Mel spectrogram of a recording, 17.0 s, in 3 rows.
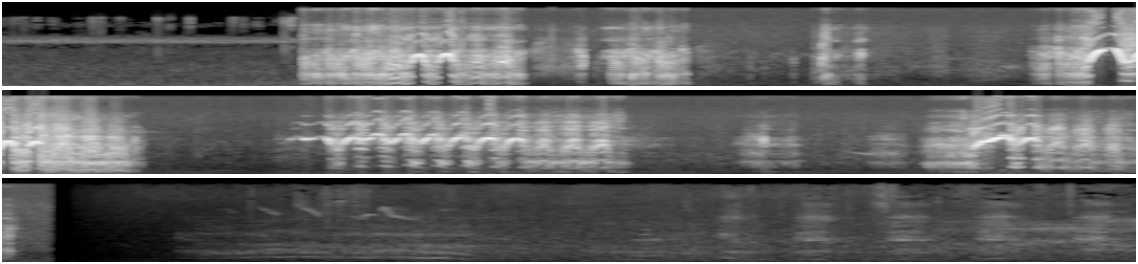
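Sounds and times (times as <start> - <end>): horse whinnying: 1.5 - 4.4, 5.1 - 6.4, 7.1 - 8.8, 9.4 - 11.4.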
